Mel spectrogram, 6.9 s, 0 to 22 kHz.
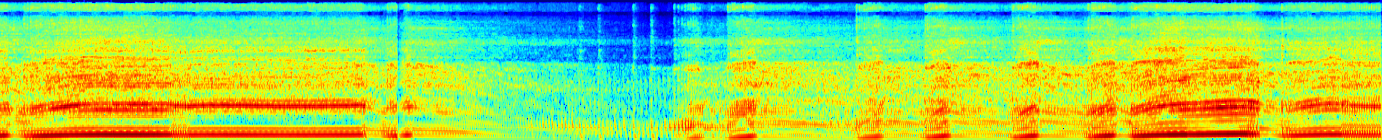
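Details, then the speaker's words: Farmertec Husqvarna 372XP clone chainsaw after a new ported cylinder kit, bucking firewood (possibly ash) with the idle a bit clean: strong high-revving buzz that bogs briefly in the cut, then pulls hard, rising and falling with each stroke; normal operation under load. "this thing just destroys wood"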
